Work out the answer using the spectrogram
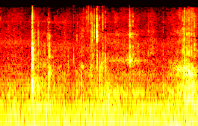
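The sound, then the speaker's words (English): A voice imitates munching on a cookie in a playful monster style, making a few crisp crunching and biting bursts spaced irregularly over a steady low background. “How's Cookie eat the cookie? How's Cookie Monster do it? Yeah, just like that.”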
